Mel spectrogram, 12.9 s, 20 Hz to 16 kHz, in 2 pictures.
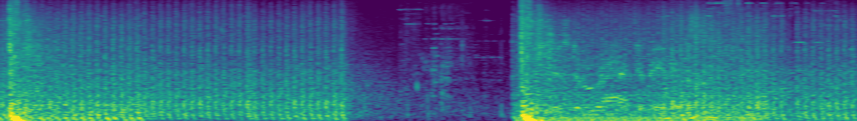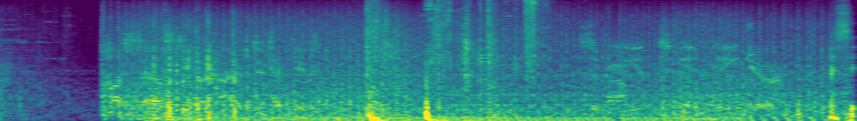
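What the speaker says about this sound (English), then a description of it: "Hear everyone's gun going burr." Dense, continuous automatic gunfire from several players' weapons in the video game The Division 2, in open-world Washington, D.C. The bursts are loud and sustained, with two brief lulls, and talk runs over them.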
